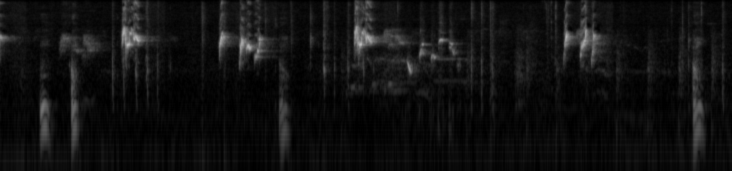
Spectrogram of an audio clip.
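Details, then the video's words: Red-whiskered bulbul, clear-voiced, alternating bright slurred whistled phrases with rapid dry chatter and ticks, while paired low, arched, harmonic calls sound at the start and near the end. "นกกรงหัวจุก เจ้าขวัญโชค เสียงใส ๆ ทั้งร้องทั้งริกๆสะใจๆครับ"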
